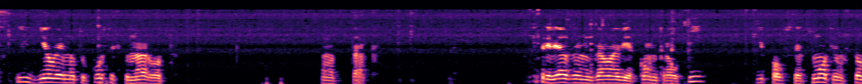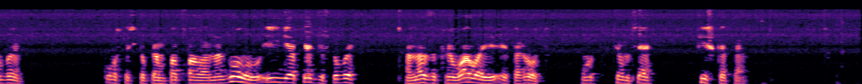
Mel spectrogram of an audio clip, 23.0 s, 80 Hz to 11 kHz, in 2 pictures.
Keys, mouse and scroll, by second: 1.4 r, 2.5 click, 3.5 g, 5.3 click, 7.0 shift+click, 8.8 ctrl+p, 10.4-14.0 middle drag, 15.2-16.8 middle drag, 21.7 shift+middle click.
